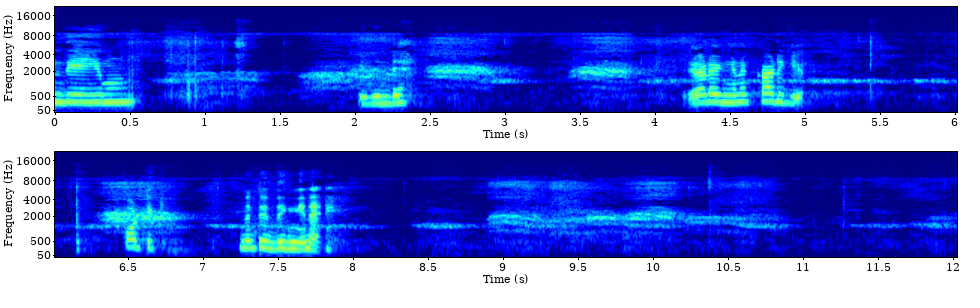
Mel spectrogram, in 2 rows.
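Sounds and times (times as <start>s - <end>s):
crows cawing: 0.8s - 12.0s.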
